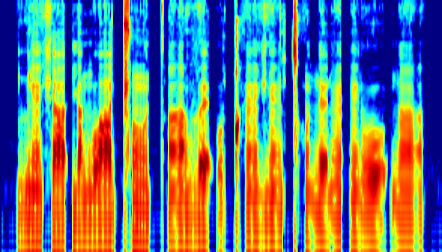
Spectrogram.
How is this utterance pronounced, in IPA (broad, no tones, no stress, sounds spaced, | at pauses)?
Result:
ʎ ɛ̃ ʃ aː ʔ j a n lˠ a ǁ õː tʼ ã v ɛ ʔ o ǃʰ ɛ̃ː ʒ ɛ̃ ǀʰ õ n ɛ ɾ ɛ̃ ʔ ẽ ɾ oː ʔ n ã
